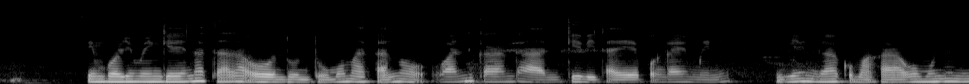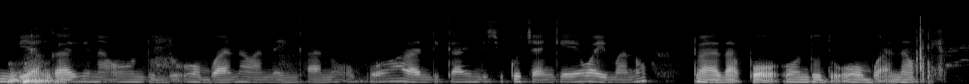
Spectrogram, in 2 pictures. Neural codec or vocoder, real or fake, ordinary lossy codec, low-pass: none; real; AAC, 48 kbps; 9.9 kHz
